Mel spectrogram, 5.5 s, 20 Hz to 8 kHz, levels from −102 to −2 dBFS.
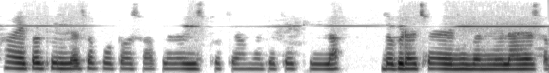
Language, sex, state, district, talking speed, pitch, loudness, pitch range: Marathi, female, Maharashtra, Solapur, 155 wpm, 210 Hz, -24 LUFS, 200-215 Hz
